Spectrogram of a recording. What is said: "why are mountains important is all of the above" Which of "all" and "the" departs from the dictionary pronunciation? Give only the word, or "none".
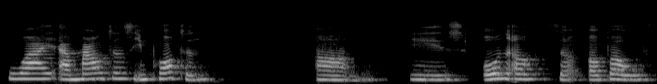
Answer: all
